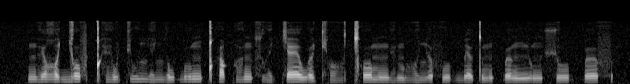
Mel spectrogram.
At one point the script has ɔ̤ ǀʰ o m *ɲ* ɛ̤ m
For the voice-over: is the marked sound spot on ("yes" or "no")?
no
